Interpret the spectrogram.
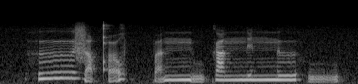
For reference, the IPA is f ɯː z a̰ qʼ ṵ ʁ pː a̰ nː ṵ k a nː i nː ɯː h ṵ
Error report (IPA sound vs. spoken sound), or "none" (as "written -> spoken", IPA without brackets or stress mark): f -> h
